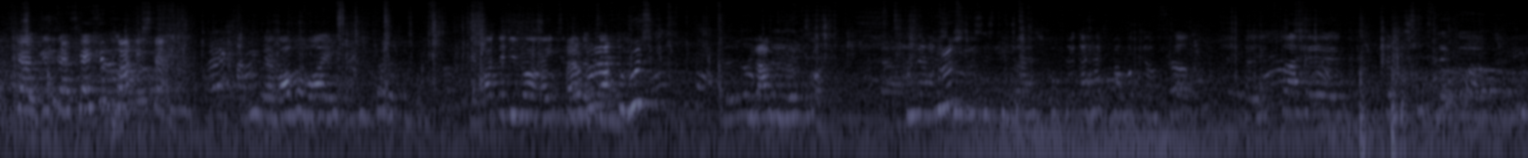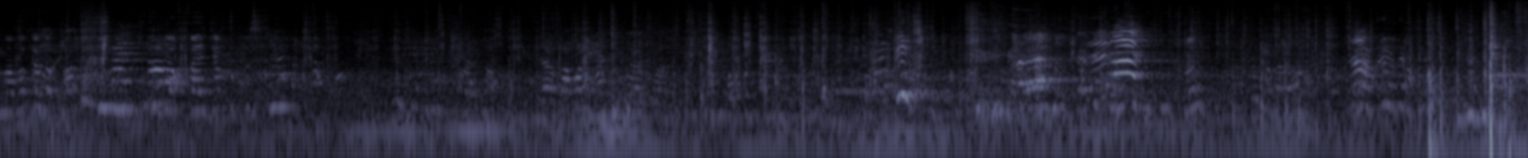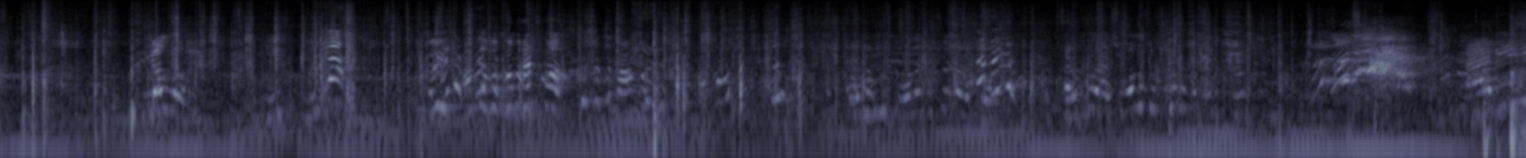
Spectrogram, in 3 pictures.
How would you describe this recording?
Into a small street corner, some children playing football. They are happy and make a lot of noise !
